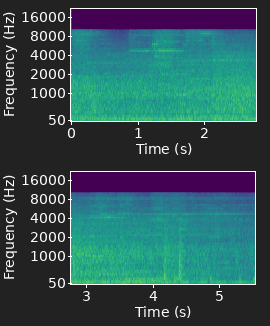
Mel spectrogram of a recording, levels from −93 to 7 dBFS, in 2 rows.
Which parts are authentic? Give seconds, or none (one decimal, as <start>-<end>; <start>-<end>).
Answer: 0.0-1.6; 2.1-5.5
